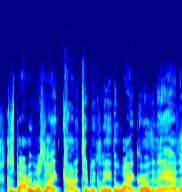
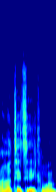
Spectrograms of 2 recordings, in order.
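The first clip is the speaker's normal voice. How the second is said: put-on soft, gentle old lady grandma voice; 6 semitones higher, 8 dB quieter than usual.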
